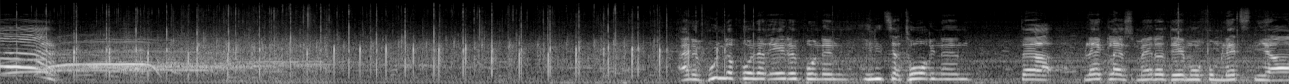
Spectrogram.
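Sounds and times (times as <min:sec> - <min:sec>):
crowd cheering and whooping: 0:00.0 - 0:07.0
crowd applauding: 0:00.0 - 0:08.6
speech: 0:06.8 - 0:12.8.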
